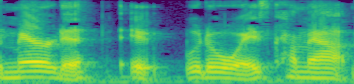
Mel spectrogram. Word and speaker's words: Meredith: name Merith like you you elongate the a sound so when I say Meredith it doesn't always translate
